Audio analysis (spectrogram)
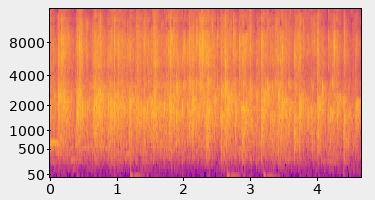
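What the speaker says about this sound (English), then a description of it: "So let's give her a round of applause." An awards ceremony audience at a federal executive event in Glastonbury, Connecticut bursts into dense, sustained applause, loud and close, steady throughout with no voices over it.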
